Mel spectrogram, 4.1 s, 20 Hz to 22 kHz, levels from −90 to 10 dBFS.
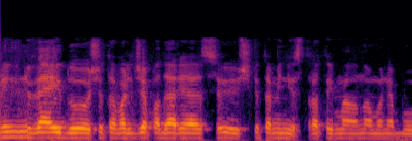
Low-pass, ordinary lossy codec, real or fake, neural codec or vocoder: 7.2 kHz; MP3, 48 kbps; real; none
